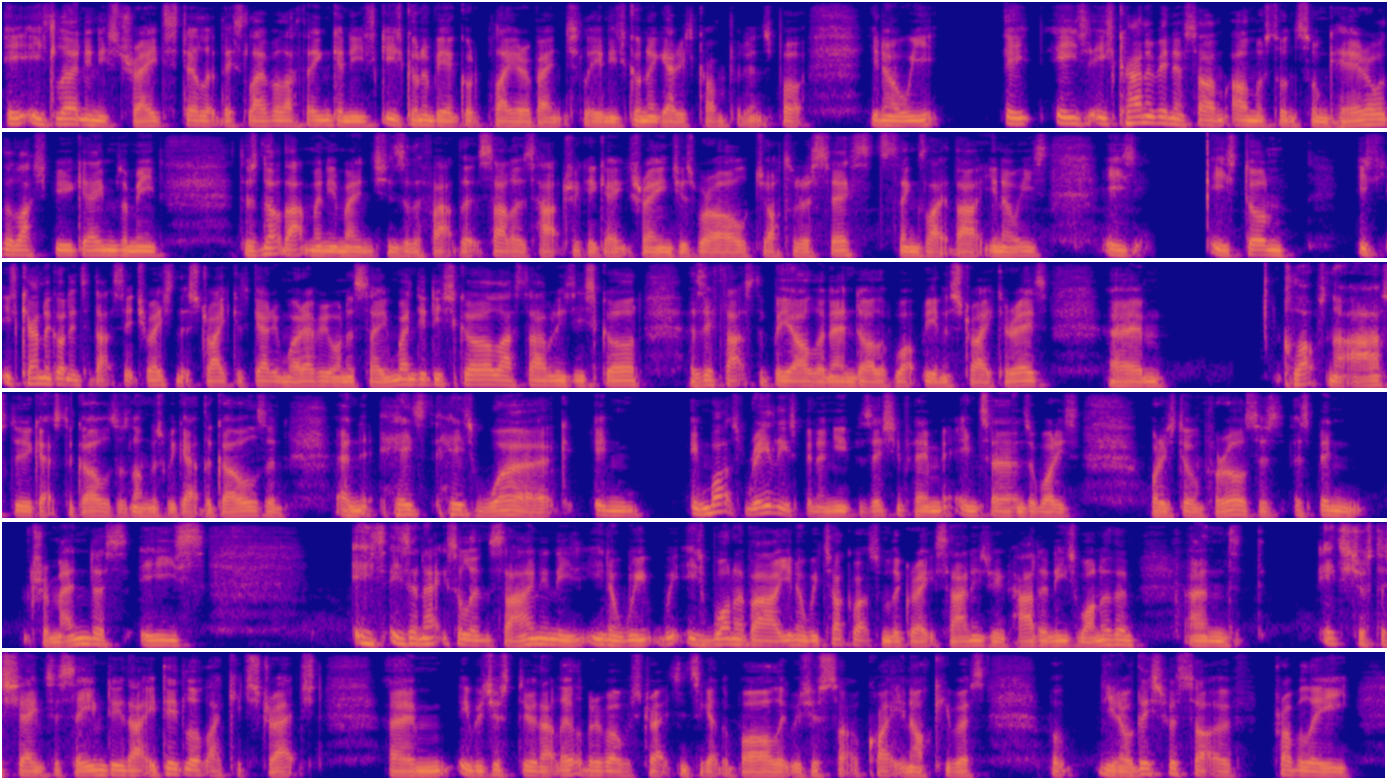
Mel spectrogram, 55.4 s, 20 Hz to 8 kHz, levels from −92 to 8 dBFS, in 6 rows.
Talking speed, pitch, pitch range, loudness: 255 wpm, 100 Hz, 95-110 Hz, -29 LUFS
